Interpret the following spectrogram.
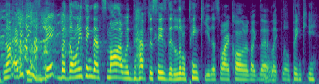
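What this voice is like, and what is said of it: French Canadian Montreal accent. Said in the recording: “what's your accent? ... I'm from Canada, Montreal. ... I know Canadians that don't sound like you. ... Canadian A, but like from the French part.”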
